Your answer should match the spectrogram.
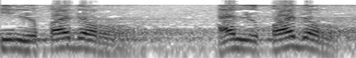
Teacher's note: لكن لو وقفنا بالسكون في ليلة القدر، القدر شو بتصير؟ الراء ساكنة وقبل مفتوح فتفخم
